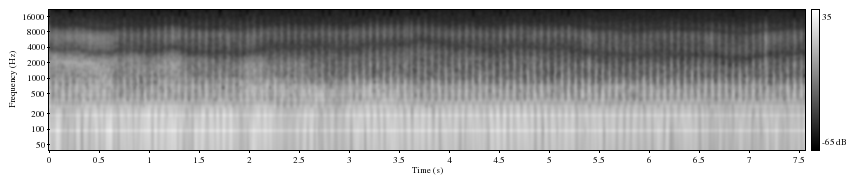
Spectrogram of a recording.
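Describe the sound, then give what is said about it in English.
A helicopter's rotor beats in a loud, rapid, steady chop over a deep engine rumble, with a high whine drifting up and down. It runs continuously for about eight seconds without voices. “It's the sound of the choppers.”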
